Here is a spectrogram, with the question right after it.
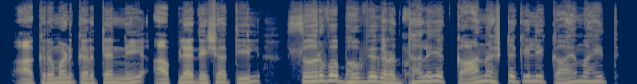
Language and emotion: Marathi, sad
